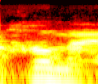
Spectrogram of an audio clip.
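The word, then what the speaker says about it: Houma: that might be right I know Homa is how you say the the main little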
